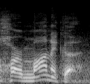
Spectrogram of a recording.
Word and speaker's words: harmonica: Put the stress on the second syllable. Har, like car and far, har. Mon, like hot and stop, mon. Harmon. Harmonica. The last syllable is the short sound, like cup and up.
